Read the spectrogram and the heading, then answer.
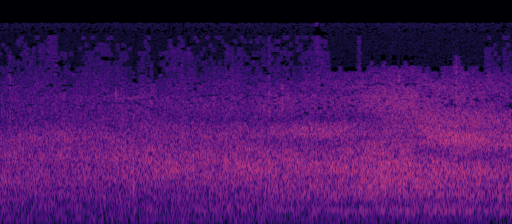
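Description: A steady, loud wash of street traffic noise, a broad rumbling roar that holds constant for a few seconds and swells slightly toward the end, with no voices.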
